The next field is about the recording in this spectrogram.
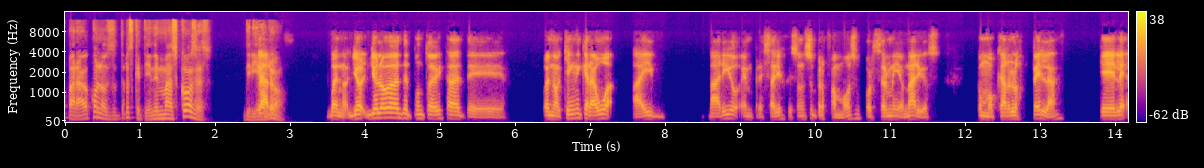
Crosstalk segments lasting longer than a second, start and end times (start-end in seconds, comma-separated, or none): none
